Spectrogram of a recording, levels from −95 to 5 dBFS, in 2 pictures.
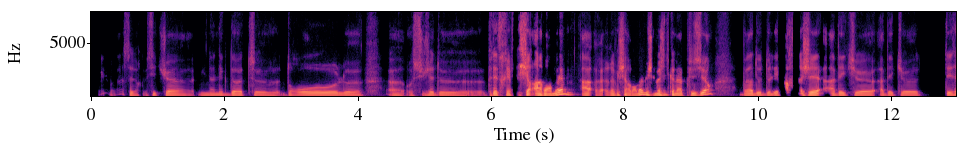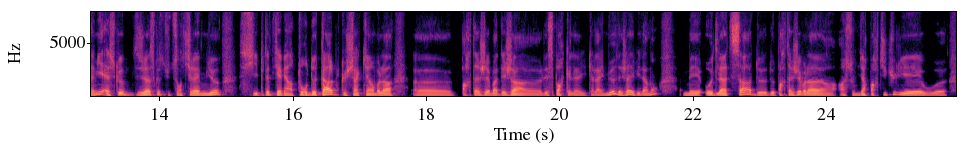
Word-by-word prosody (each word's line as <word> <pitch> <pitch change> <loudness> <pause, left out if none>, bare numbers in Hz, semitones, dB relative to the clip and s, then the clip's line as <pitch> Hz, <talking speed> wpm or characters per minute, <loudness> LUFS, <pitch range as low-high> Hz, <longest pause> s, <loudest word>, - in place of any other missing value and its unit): Oui, - - -27
voilà, 135 -1 -22
c'est-à-dire 115 - -7
que 115 - -22
si 125 +4 -7
tu 120 0 -4
as, - - +1 0.2
heu, 105 -2 -13
une 110 -2 -7
anecdote, 105 +3 -4
heu, 95 -4 -5
drôle, 115 +1 0
heu 95 -2 -3 0.4
heu 95 -2 -7
au - - -12
sujet 100 +1 -5
de 95 -10 -6
peut-être 125 -1 +2
réfléchir 125 -3 +2
avant 130 -1 +6
même, 185 +3 +6
à 120 +1 +2 0.2
à - - -7
réfléchir 125 +1 0
avant 115 -1 -1
même. 160 +1 +5
J'imagine 130 0 +2
qu'il - - -3
y - - +4
en - - +3
a - - 0
plusieurs, 155 - +2 0.4
voilà 130 -2 +2
de 120 -3 -1
de 110 +2 -5
les 115 0 -1
partager 130 +1 +2
avec 120 -1 -3
heu, 115 -2 0
avec 110 +1 -6
heu, 110 -1 -2 0.3
tes 115 -1 -1
amis. 190 - +1
Est-ce 135 - 0
que, 160 - +4
déjà, 140 -2 +2
est-ce 145 - 0
que 155 - -6
tu 145 -4 -13
te - - -19
sentirais 130 0 +1
mieux 155 +7 +2 0.3
si 125 - -5
peut-être 135 +1 -1
qu'il 140 - -13
y - - +8
avait 125 -1 +1
un 115 0 0
tour 135 +2 0
de 140 +1 +5
table, 160 +2 +6
que 125 - -7
chacun 135 +4 0
voilà, 130 +1 +3 0.3
heu, 110 -1 -3
partageait, 125 +2 -1
bah, 115 -2 0
déjà, 125 +1 +2
heu, 105 -1 -5
l'espoir 115 +4 -1
qu'elle 105 -2 -6
aille 95 -1 -7
qu'elle 90 -1 -10
aille 90 +3 -4
mieux 210 - +2
déjà 175 - +1
évidemment, 135 - -3 0.4
mais 120 0 0
au-delà 140 -2 +4
de - - -23
ça 180 +6 +2
de 125 -5 -1
de 120 +1 -3
partager, 130 +4 -2
voilà, 130 -3 +3
un 105 -1 -8
un - - -4
souvenir 130 +3 -3
particulier 145 -3 +1
ou, 115 -3 -3
heu 115 0 -3
120 Hz, 210 wpm, -23 LUFS, 110-135 Hz, 0.4 s, y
